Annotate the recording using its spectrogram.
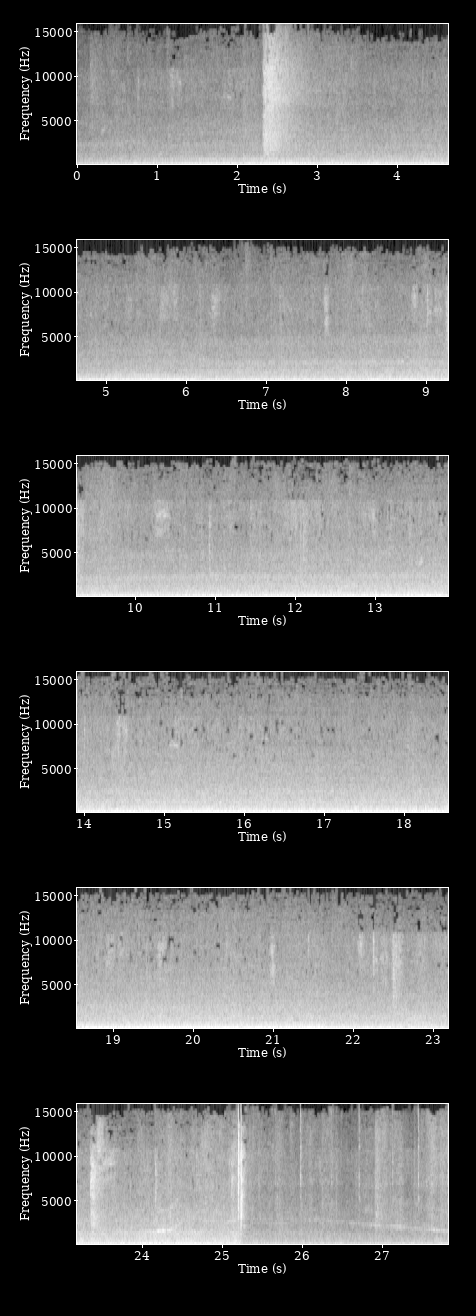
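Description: A bus engine hums and rises and falls in pitch as the bus drives along.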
